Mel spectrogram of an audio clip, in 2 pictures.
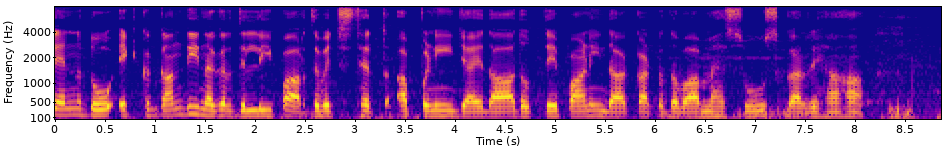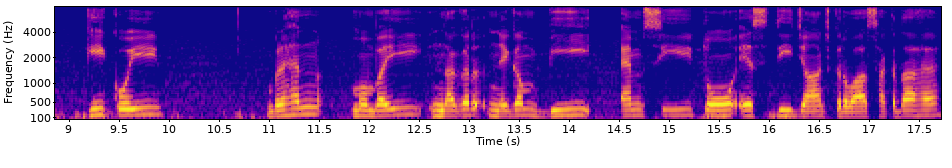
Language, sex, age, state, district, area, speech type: Punjabi, male, 30-45, Punjab, Ludhiana, rural, read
